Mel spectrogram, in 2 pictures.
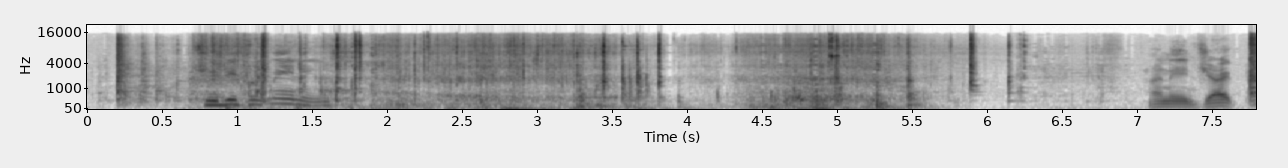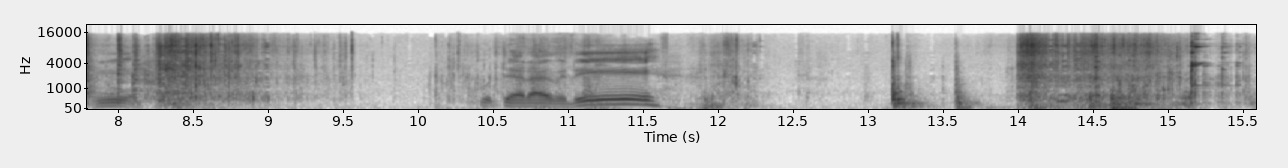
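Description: Rubbish rattles and crashes as it tumbles out of a wheelie bin.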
